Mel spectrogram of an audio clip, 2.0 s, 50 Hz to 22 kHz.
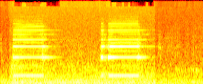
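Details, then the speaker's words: ORLocate RFID surgical counting and detection system: patient scanned with the locator wand for 2 tagged wound-packing sponges, two short electronic beeps signal the sponges were found; surgical sponge detector tones. "You will scan the patient with the locator wand to locate the 2 wound packing sponges. Audible tones from the locator wand"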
